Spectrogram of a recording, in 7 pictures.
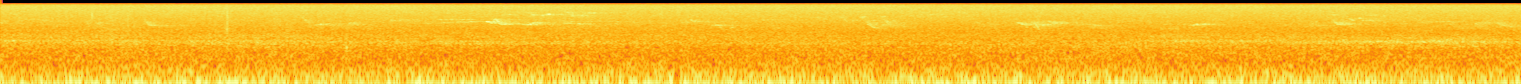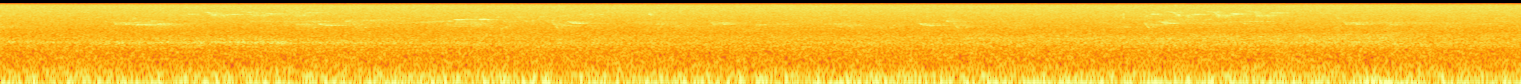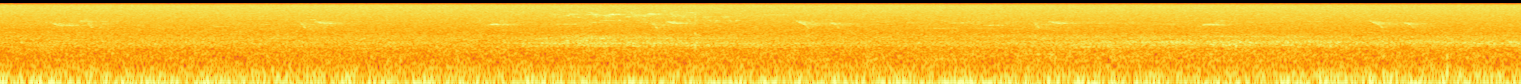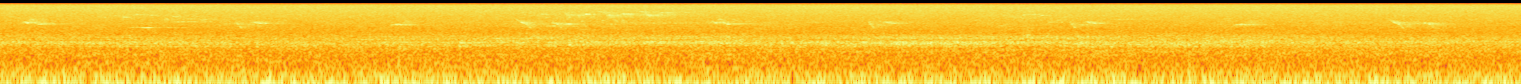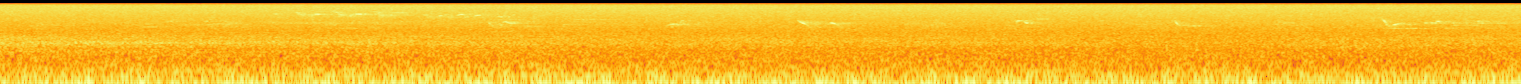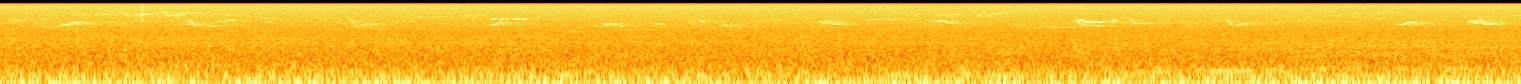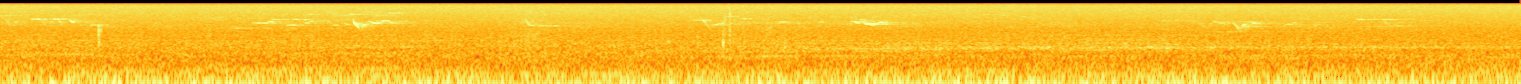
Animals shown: Red-eyed Vireo (Vireo olivaceus), Blue-headed Vireo (Vireo solitarius), Brown Creeper (Certhia americana), Black-throated Green Warbler (Setophaga virens), Blackburnian Warbler (Setophaga fusca), Hermit Thrush (Catharus guttatus)

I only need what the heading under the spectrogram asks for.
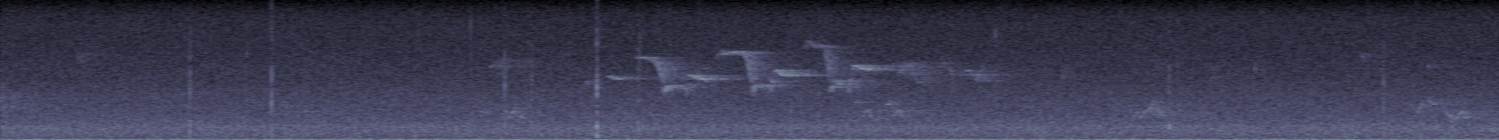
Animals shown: Blackburnian Warbler (Setophaga fusca), Red-eyed Vireo (Vireo olivaceus)

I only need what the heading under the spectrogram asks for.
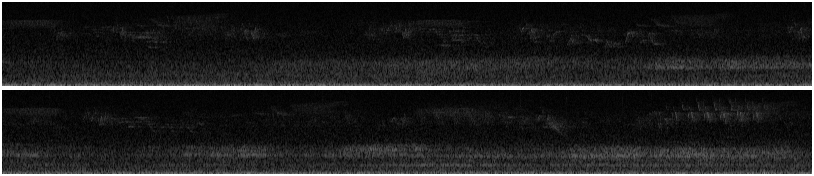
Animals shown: Veery (Catharus fuscescens), Wood Thrush (Hylocichla mustelina), Black-throated Blue Warbler (Setophaga caerulescens), Red-eyed Vireo (Vireo olivaceus), Ovenbird (Seiurus aurocapilla), Rose-breasted Grosbeak (Pheucticus ludovicianus), Pine Warbler (Setophaga pinus)

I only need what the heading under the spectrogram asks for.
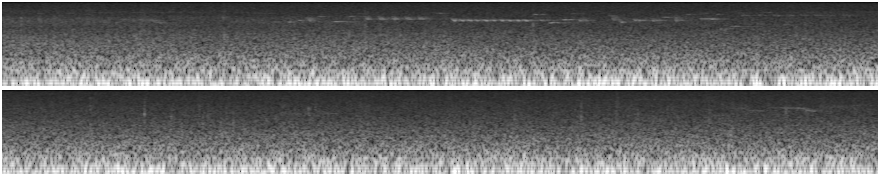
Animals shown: Golden-crowned Kinglet (Regulus satrapa), Winter Wren (Troglodytes hiemalis), Black-throated Blue Warbler (Setophaga caerulescens)

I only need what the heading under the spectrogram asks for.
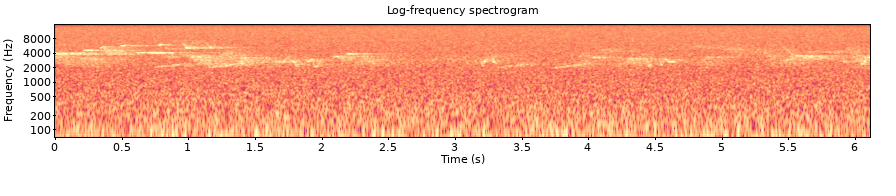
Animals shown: Red-eyed Vireo (Vireo olivaceus), Winter Wren (Troglodytes hiemalis), Tufted Titmouse (Baeolophus bicolor)

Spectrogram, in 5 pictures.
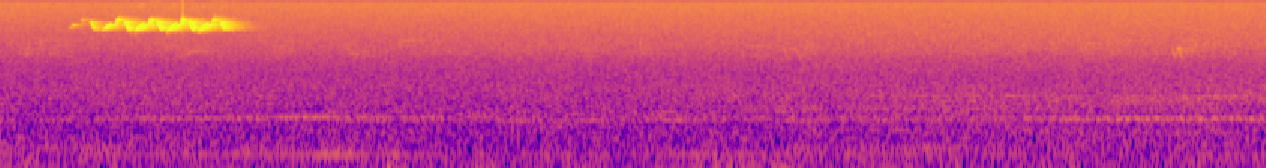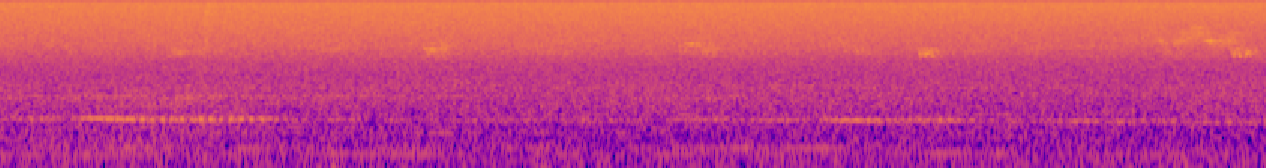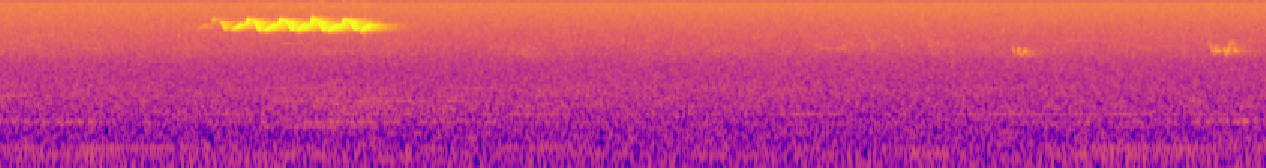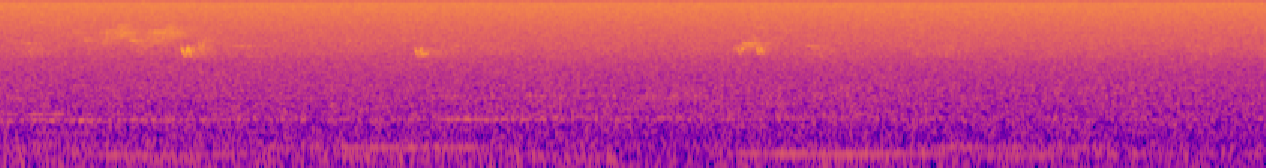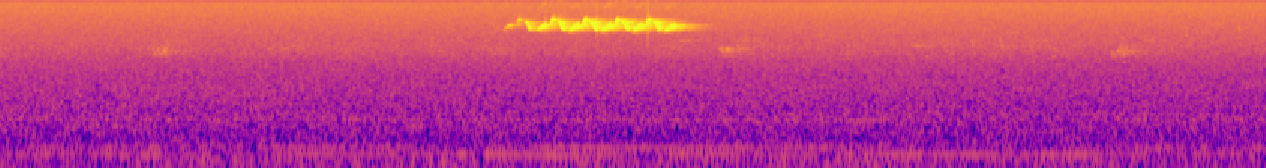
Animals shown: Black-and-white Warbler (Mniotilta varia), Red-eyed Vireo (Vireo olivaceus), Common Yellowthroat (Geothlypis trichas)

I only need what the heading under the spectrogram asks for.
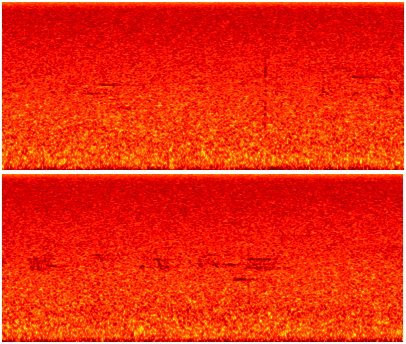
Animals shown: Wood Thrush (Hylocichla mustelina), American Robin (Turdus migratorius)

